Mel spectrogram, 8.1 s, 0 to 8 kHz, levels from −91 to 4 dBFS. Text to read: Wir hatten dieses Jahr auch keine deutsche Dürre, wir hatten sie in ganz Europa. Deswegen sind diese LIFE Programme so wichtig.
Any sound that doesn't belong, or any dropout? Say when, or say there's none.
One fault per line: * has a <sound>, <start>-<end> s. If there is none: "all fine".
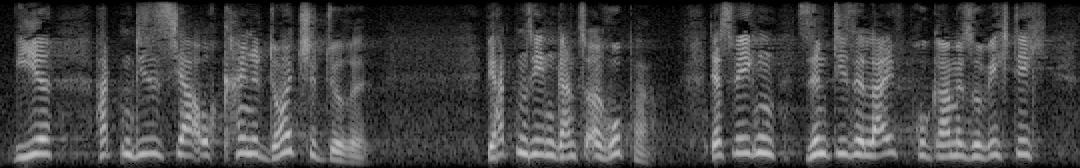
all fine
